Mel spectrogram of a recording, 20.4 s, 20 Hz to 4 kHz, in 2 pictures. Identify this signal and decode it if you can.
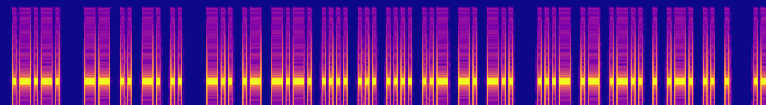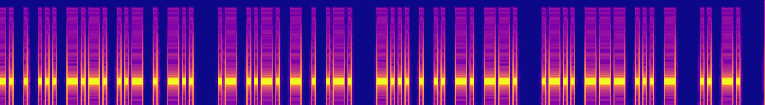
Morse code, heard as a keyed tone, about 25 wpm, 550 Hz. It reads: <AR> MINI DACHSHUND VALERIE RESCUED AFTER BEING LOST IN
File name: podcast / News headlines-1x-25x25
